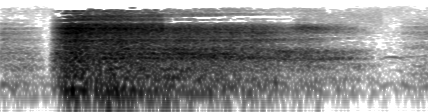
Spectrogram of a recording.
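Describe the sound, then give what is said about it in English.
A preacher breathes out to imitate breathing on someone: a single long, breathy exhale that starts abruptly, holds steady and slowly fades over about a second and a half. “And then, watch this. When he had said this, he breathed on them”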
